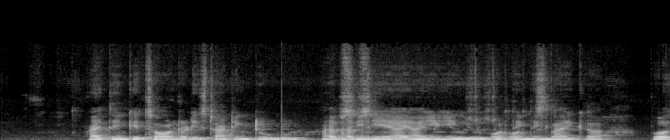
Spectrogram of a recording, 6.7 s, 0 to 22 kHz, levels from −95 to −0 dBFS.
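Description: From 2.81 s, just after "think it's already starting", until 5.51 s, the speech is doubled: a second full-band copy, about as loud as the first, trails by roughly a fifth of a second. This doubled audio track most likely comes from the audio being picked up again through a slower path. Unlike an echo or room reflection, the copy has no decay or reverberant colour. It starts and stops abruptly, and the repeat keeps one fixed spacing.

Lost LE Audio frames appear twice. Between 3.60 and 3.69 s, about 52.5 ms of audio goes missing in short bursts spread over 75 ms, the longest near 30 ms. That fits about seven dropped 7.5 ms frames. The second loss runs from 5.96 to 6.00 s and lasts 37.5 ms, which fits five frames. In both places the LC3 decoder fills the gaps with the previous spectrum given random signs, so the speech turns into a brief noisy smear. This sets it apart from a clean dropout to silence or a clicking cut.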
